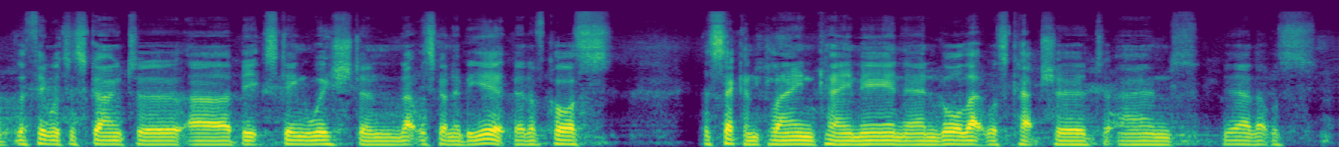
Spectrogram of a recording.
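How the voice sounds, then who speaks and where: A middle-aged to older man recalling the past in an interview, reflective and halting as he searches for his words. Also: on the low side, warm tone. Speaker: interviewee, artist. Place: quiet indoor interview room.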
